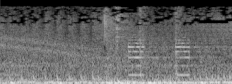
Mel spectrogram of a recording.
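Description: Bhojpuri DJ remix music at a dense, noisy build-up, with rapid low pulses and two short synth stabs in the second half.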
